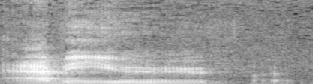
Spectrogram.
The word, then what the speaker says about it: abiu: We've even got one up there that I don't even know how to pronounce. It's called an abiu, I believe.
